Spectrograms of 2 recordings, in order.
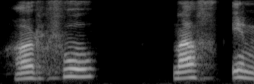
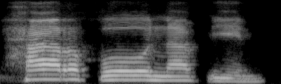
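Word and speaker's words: حرف نفي: In harfu nafyin. Perhatikan cara bacanya. Harfu nafyin.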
